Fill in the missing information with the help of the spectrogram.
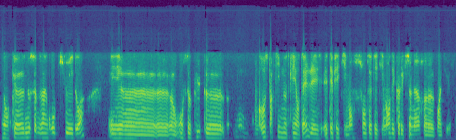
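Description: A man's voice: fairly low pitch, steady tone, moderate pace, no echo. A man giving explanatory interview answers as a company manager who is a guest on radio. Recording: tinny phone line on radio.

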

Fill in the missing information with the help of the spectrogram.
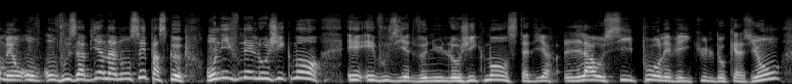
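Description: A man hosting a radio talk show, chatty and loose, with many fillers as he introduces guests. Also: sits high.

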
